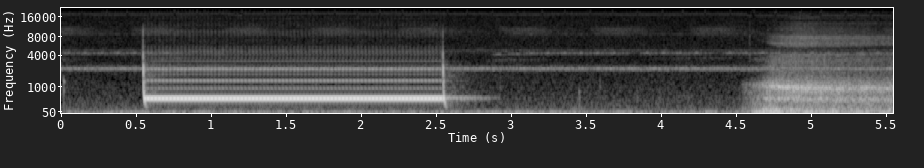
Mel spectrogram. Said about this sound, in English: Assuming he doesn't miraculously answer this call. This never-ending call.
